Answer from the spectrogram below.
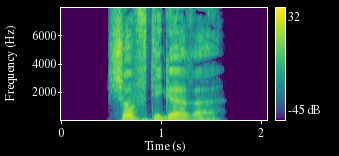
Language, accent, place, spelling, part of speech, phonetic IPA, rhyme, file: German, Germany, Berlin, schuftigere, adjective, [ˈʃʊftɪɡəʁə], -ʊftɪɡəʁə, De-schuftigere.ogg
- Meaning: inflection of schuftig: 1. strong/mixed nominative/accusative feminine singular comparative degree 2. strong nominative/accusative plural comparative degree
